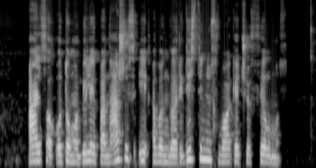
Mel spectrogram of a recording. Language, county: Lithuanian, Telšiai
